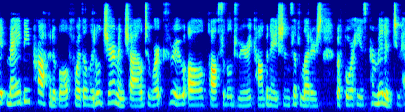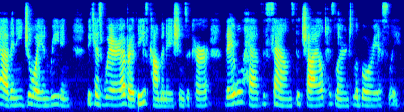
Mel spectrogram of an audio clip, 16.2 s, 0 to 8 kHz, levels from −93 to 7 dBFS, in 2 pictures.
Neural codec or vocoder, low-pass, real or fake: none; 7.2 kHz; real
